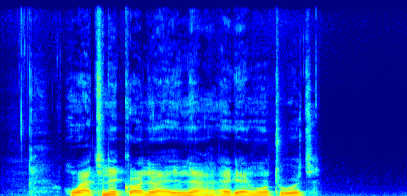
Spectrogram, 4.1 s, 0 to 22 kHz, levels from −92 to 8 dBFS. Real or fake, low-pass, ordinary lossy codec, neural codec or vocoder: real; none; none; none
